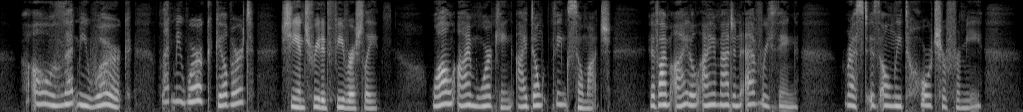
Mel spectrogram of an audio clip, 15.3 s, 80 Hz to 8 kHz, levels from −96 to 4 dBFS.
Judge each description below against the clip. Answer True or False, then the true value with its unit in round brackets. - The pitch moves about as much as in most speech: True (3.8 semitones)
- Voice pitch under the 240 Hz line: False (255 Hz)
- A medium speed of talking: False (120 wpm)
